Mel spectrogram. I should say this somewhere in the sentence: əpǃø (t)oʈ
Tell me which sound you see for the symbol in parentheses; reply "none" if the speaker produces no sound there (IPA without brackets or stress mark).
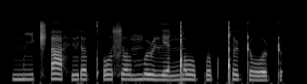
ʈ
